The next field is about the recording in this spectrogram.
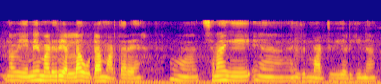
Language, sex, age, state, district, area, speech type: Kannada, female, 30-45, Karnataka, Koppal, urban, spontaneous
